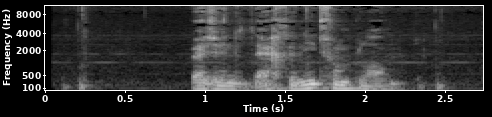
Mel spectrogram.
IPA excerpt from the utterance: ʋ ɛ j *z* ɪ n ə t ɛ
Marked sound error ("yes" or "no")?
no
